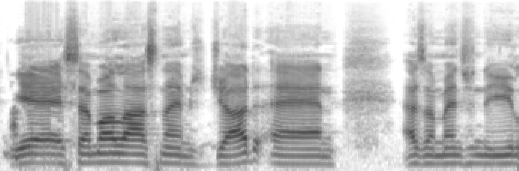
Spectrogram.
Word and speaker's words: Judda: So the way that you guys can remember how to say his name now, just remember, like the Judds, the singing mother-daughter group, the Judds, Judd, add an A, Judda. Judd, Judda.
